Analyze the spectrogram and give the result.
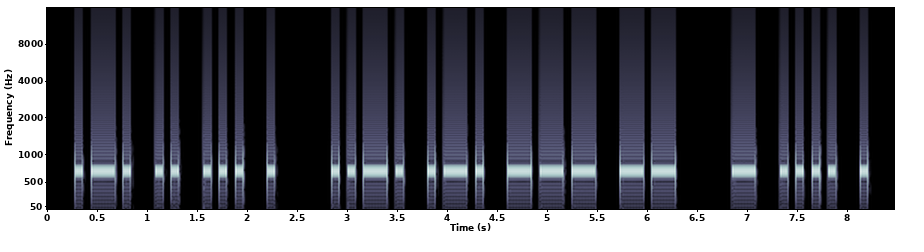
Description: Morse code, heard as a keyed tone, about 15 wpm, 700 Hz. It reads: RISE FROM THE
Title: Sentences from Top 1000 Words - Review Part 6 - 15wpm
